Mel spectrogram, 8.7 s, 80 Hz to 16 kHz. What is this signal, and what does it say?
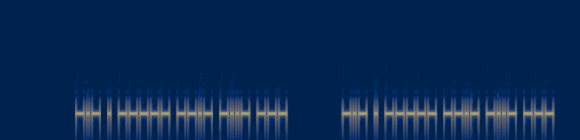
Morse code, heard as a keyed tone, about 32 wpm, 700 Hz. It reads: KE0QXO KE0QXO
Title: USA Call Signs - 6 Characters - Repeated 3x - 30wpm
